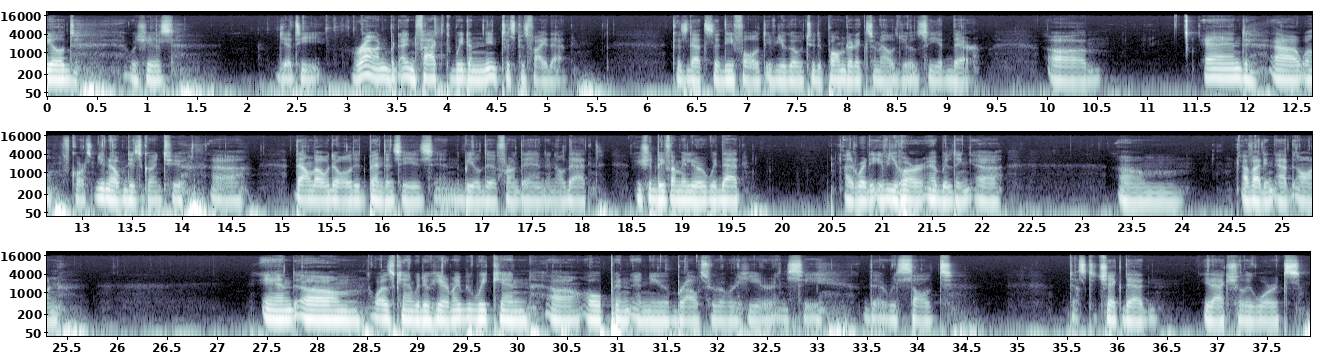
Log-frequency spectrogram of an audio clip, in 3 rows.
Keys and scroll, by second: 31.8 alt+shift+super+w.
